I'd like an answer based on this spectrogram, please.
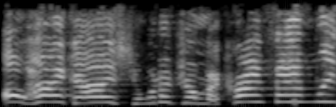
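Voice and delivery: very high, loud, squeaky voice. Mocking squeaky-voiced mob dons, speaker does an impersonation: Mickey Mouse-style mobster voice. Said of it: "I can do a perfect impersonation".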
